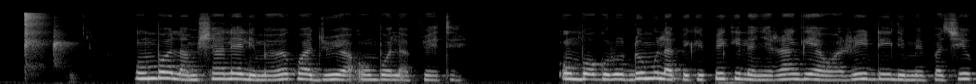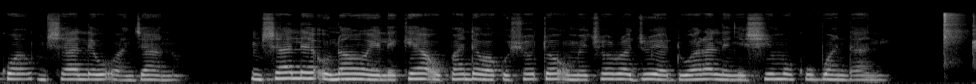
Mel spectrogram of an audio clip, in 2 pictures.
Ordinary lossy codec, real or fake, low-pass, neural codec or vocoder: none; real; none; none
